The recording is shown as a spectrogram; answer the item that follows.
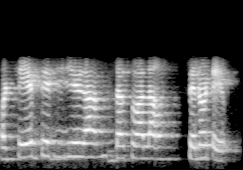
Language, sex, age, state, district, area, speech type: Urdu, female, 30-45, Uttar Pradesh, Lucknow, rural, conversation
